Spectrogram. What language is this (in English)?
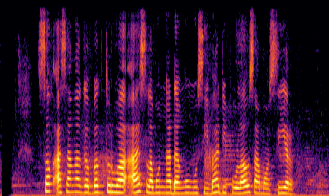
Sundanese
